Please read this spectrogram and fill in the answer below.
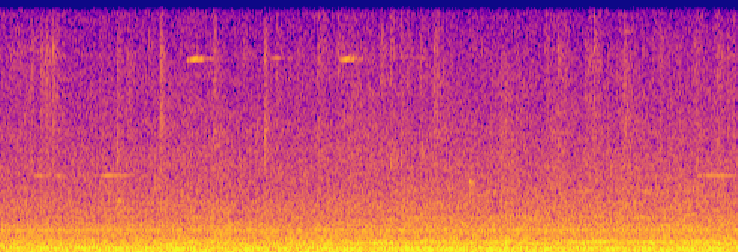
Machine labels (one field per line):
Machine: pump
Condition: normal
